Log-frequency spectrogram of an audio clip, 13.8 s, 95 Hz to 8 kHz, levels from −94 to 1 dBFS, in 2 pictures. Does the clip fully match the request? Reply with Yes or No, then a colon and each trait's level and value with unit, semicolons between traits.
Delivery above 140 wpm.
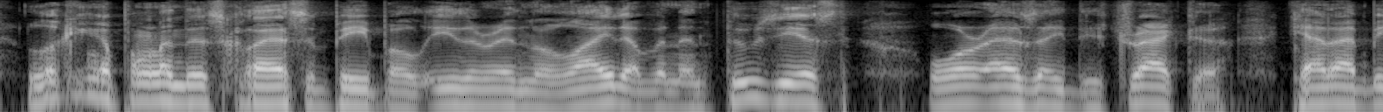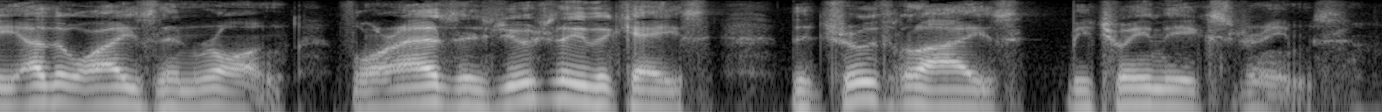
Yes: average, 150 wpm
